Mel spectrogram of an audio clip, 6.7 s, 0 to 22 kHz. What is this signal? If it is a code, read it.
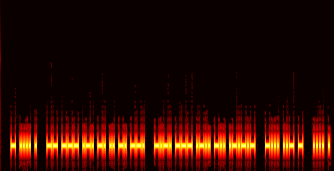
Morse code, heard as a keyed tone, about 40 wpm, 600 Hz. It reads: THE MORNING COLD. BUT HE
